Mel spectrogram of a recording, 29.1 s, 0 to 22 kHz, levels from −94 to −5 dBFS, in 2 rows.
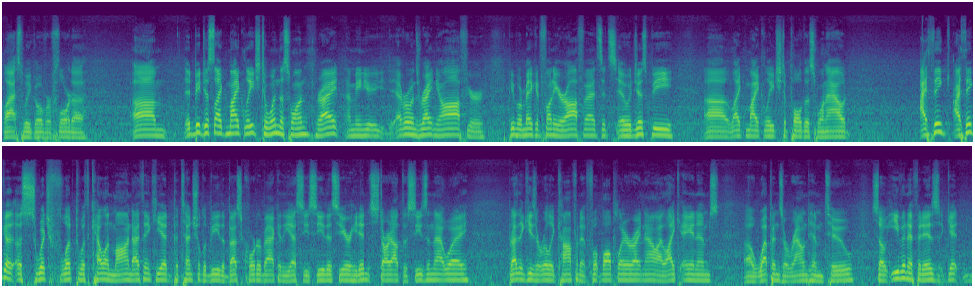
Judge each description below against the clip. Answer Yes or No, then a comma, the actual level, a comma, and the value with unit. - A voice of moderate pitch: No, low, 120 Hz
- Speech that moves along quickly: Yes, fast, 210 wpm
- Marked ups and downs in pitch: No, average, 2.8 semitones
